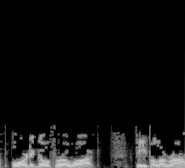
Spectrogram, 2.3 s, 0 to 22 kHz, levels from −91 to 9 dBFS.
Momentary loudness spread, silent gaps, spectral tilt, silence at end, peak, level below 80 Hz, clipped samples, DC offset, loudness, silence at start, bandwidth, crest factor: 6 LU; none; -4 dB/octave; 0 s; -2 dBFS; -52 dBFS; under 0.1%; under 0.1%; -16 LUFS; 0.15 s; 5.8 kHz; 14 dB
